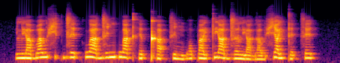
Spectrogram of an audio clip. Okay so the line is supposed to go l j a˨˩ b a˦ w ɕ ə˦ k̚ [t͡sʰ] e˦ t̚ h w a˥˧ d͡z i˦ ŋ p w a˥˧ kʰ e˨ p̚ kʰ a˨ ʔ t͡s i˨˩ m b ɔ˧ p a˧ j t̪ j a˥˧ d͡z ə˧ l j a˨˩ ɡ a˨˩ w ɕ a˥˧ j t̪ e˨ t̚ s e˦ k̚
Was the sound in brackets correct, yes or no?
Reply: no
